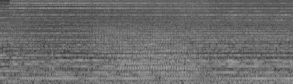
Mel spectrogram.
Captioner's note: whales groaning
